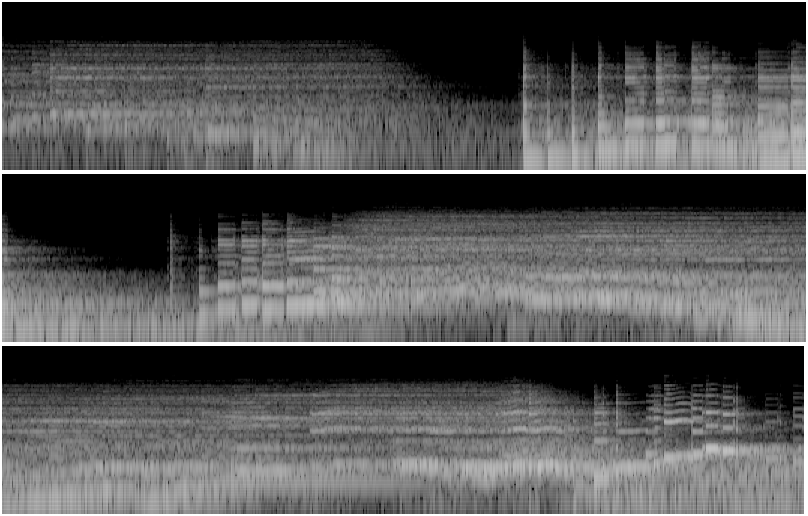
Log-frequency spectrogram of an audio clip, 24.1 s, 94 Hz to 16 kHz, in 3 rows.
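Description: Guitar notes pass through a Meris Mercury 7 reverb pedal, swelling into a long, shimmering wash of sustained, modulated reverb that builds and lingers, fairly faint and without voices.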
